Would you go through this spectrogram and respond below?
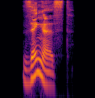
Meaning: second-person singular subjunctive I of sengen
- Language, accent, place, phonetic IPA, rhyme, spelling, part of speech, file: German, Germany, Berlin, [ˈzɛŋəst], -ɛŋəst, sengest, verb, De-sengest.ogg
